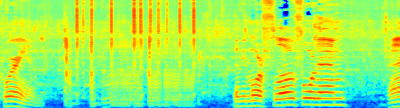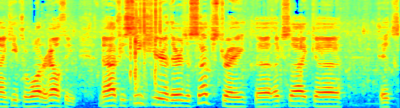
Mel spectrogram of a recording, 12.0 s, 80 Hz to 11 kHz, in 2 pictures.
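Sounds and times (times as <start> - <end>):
water moving in aquarium: 0.0 - 12.0
sharp ticks: 1.0 - 3.0.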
